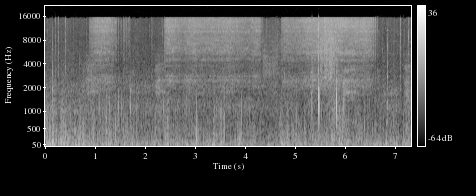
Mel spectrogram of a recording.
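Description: Mountain bike rolling down a dirt singletrack: tyres rumbling on the dirt while the bike rattles and clicks over the bumps, with wind gusting on the microphone now and then.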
